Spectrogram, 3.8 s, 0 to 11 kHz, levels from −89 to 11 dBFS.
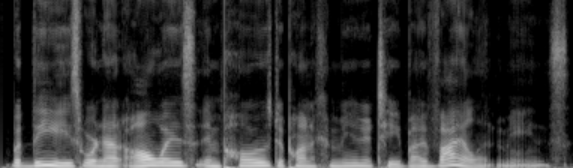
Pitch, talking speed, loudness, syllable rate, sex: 180 Hz, 190 wpm, -15 LUFS, 6.0 syllables/s, female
